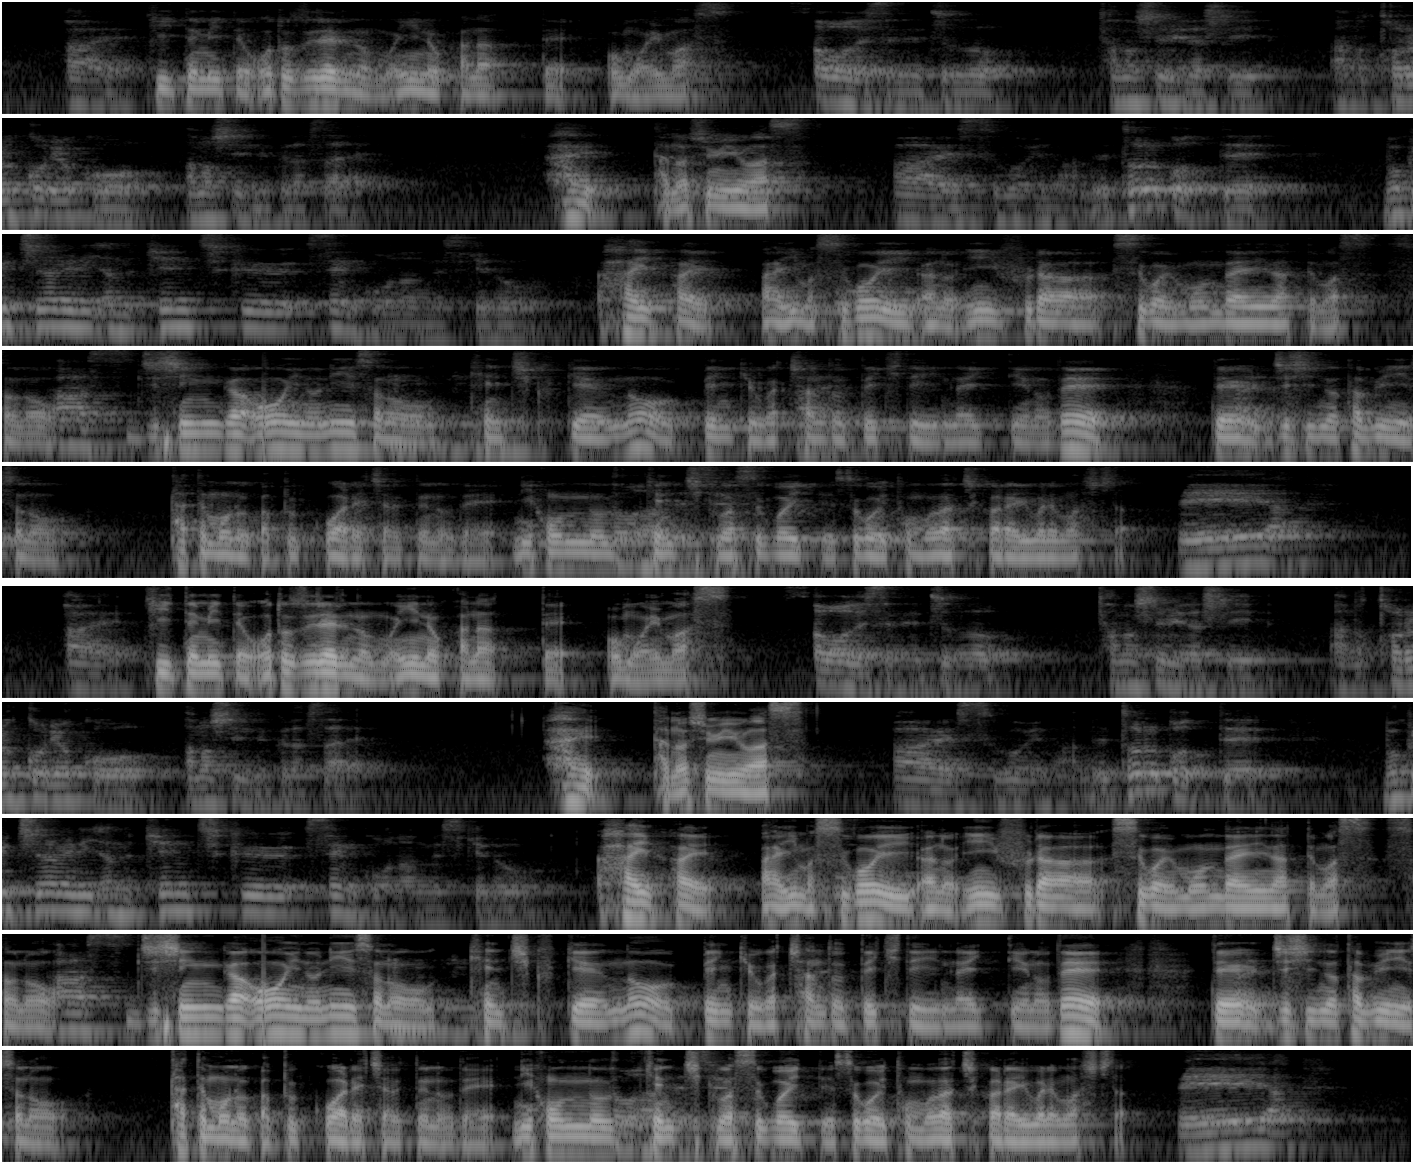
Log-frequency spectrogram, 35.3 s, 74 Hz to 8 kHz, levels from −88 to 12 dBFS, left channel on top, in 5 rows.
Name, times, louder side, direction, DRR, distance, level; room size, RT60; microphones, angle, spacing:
voice 1, 0.7-3.6 9.8-10.1 10.3-11.1 17.1-21.4 21.9-26.7 27.2-28.5 29.1-33.7, right 5 dB, 70° right, 17 dB, 0.5 m, -32 dB
voice 2, 4.0-5.0 5.5-6.3 6.6-8.9 11.5-13.4 14.0-16.8 18.3-18.7 21.4-21.8 23.1-23.8 25.1-25.4 27.3-27.5 31.3-32.0 34.1-34.9, right 1 dB, 85° right, 4 dB, 2.2 m, -45 dB
21.0 x 13.5 x 3.0 m, 0.75 s
head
